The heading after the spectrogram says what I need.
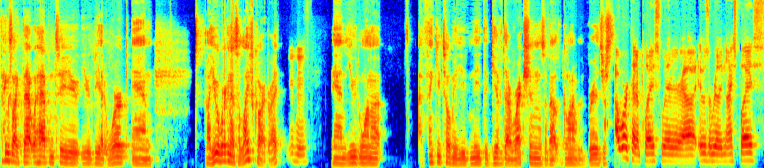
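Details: Adult male speaker, conversational interview; fluent speech.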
